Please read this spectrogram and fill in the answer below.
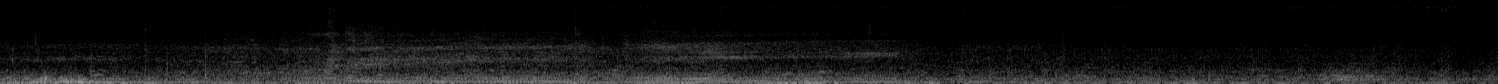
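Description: Outdoor city street ambience with a car driving by and faint voices of people nearby.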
